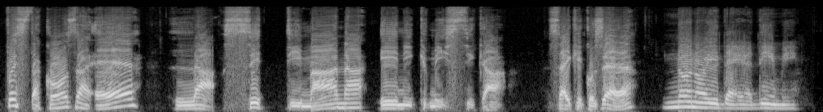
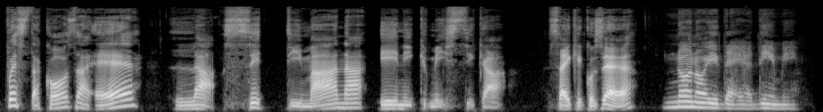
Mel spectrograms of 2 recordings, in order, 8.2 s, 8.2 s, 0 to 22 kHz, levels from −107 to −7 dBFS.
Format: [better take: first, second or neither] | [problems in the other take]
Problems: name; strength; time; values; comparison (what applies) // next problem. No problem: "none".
second | distortion; heavy; 5 dB below the speech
